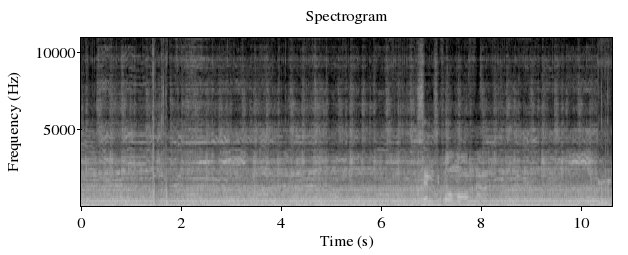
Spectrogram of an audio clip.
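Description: Steady road and engine noise inside a car's cabin at motorway speed, with music and an indistinct voice underneath.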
